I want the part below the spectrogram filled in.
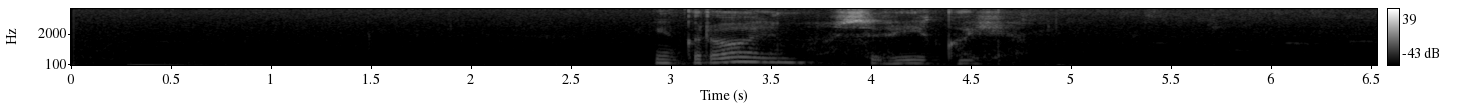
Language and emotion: Russian, sad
